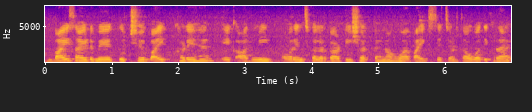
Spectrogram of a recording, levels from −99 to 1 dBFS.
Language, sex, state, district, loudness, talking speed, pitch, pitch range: Hindi, female, Bihar, Saran, -17 LUFS, 190 wpm, 210 Hz, 200-220 Hz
